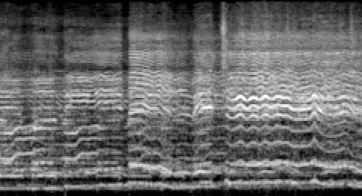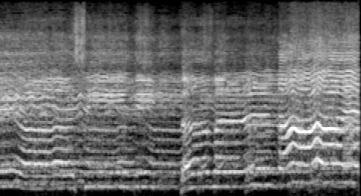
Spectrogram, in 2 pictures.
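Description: A man singing a Punjabi naat into a microphone, drawing out long, wavering, ornamented notes, with short breaths between phrases.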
